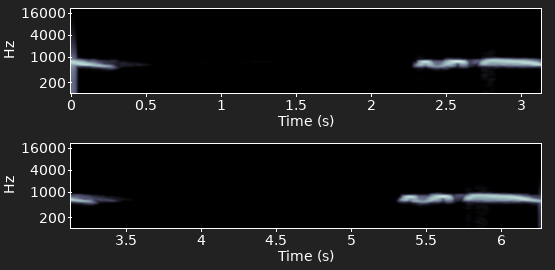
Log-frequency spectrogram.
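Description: A female spotted dove gives a low, soft phrase: a quick stuttered note and then a longer, slightly falling coo. It repeats about every three seconds, with silence between.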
